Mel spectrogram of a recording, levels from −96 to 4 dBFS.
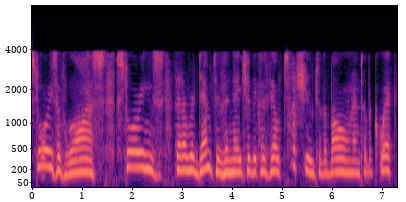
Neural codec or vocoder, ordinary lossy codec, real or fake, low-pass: autoencoder, 48 kHz, 128 numbers a frame, DAC-VAE, trained on Japanese speech; AAC, 16 kbps; fake; 7.2 kHz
